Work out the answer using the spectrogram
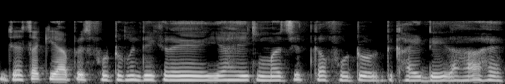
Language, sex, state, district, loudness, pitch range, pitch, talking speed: Hindi, female, Uttar Pradesh, Budaun, -16 LUFS, 185-205 Hz, 195 Hz, 215 wpm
